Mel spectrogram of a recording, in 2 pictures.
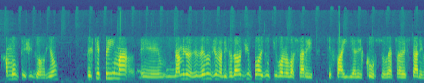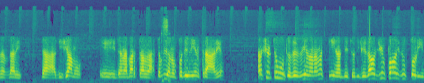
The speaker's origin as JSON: {"language": "Italian", "town": "Rome", "region": "Lazio", "country": "Italy", "said": "io sono di San Basilio."}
